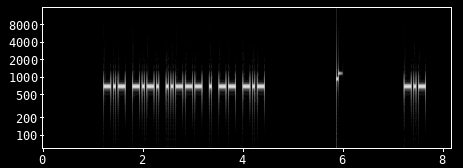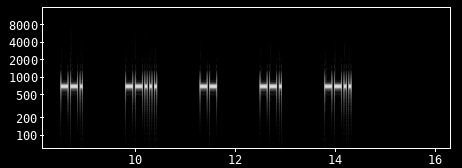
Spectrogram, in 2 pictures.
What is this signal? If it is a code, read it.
Morse code, heard as a keyed tone, about 25 wpm, spaced as for 13 wpm, 700 Hz. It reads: KC2EMK KG7MGZ
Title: USA Call Signs - 6 Characters - 6x Character Spacing - 25wpm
